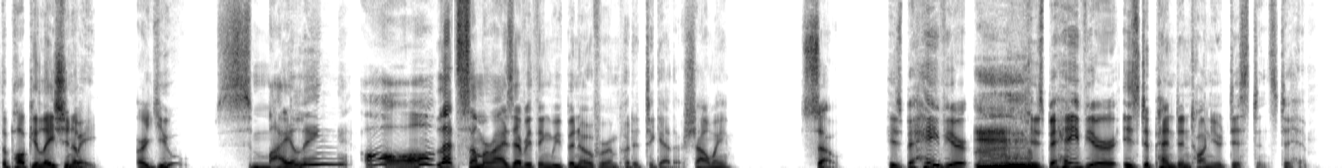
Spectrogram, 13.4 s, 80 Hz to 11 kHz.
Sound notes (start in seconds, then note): 9.0 voice crack; 9.8 ahem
